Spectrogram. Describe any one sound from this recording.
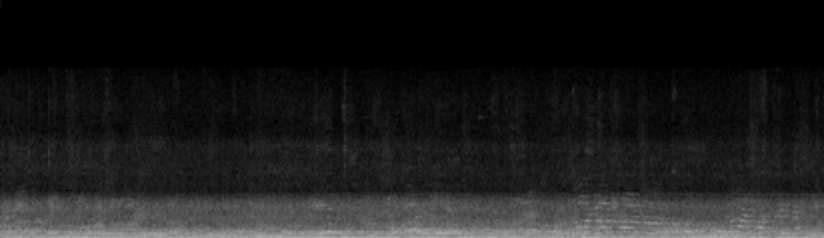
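Adults and a child chat nearby in murmuring voices.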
